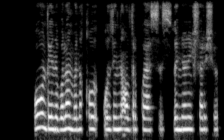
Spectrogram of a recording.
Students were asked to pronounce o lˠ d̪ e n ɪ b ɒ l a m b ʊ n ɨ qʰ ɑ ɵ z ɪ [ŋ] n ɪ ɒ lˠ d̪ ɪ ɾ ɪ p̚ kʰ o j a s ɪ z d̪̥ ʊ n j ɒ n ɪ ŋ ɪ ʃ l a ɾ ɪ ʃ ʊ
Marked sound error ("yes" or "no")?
no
